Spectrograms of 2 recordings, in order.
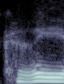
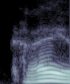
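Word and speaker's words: קרי: This is a matter of kativ kre, or kri or kre, or kre is how I pronounce it, whatever.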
